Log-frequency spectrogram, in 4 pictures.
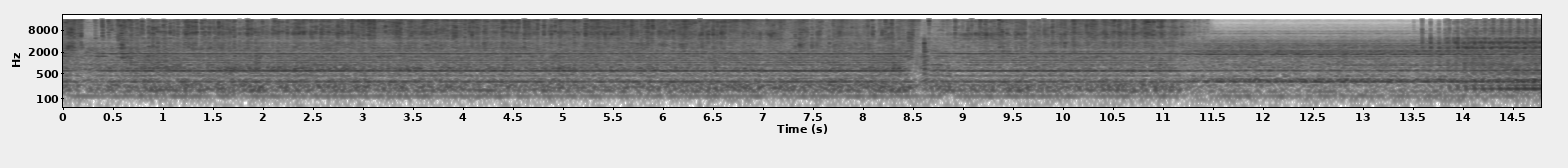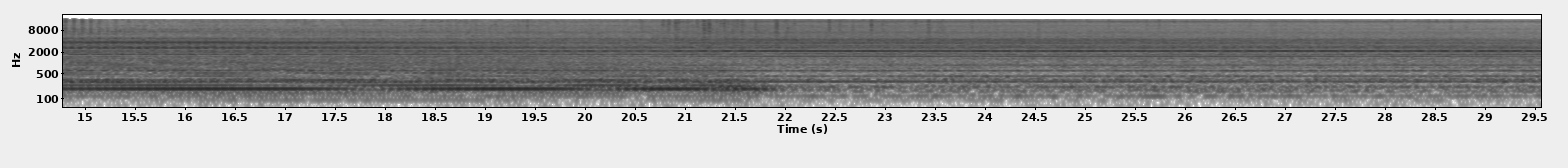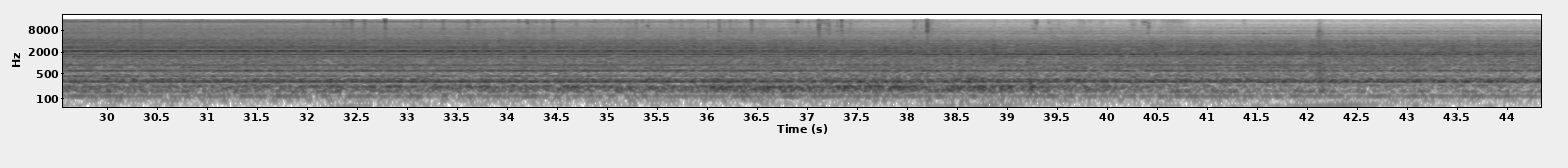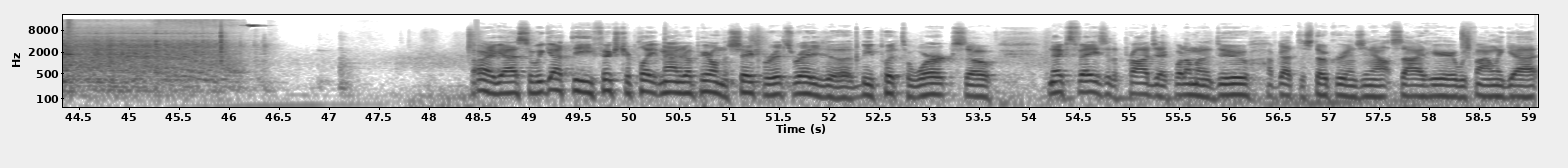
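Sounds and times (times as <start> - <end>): metal lathe whine and hum: 0.0 - 46.5
loud low hum: 47.5 - 49.9.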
